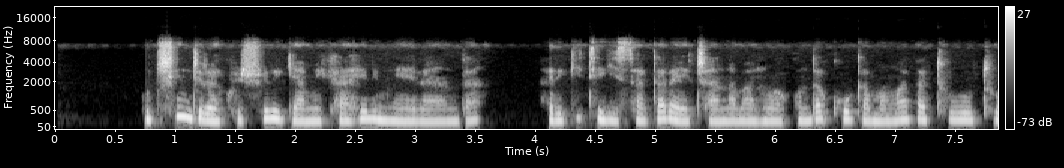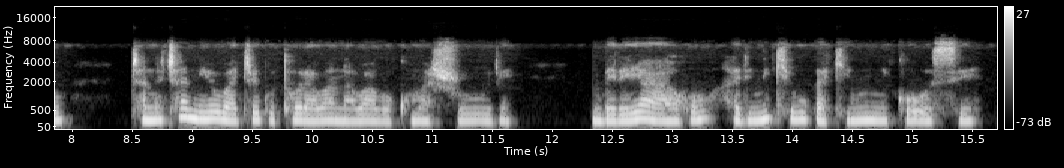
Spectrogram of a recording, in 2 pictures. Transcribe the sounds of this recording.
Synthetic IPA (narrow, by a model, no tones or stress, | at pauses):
ɡut͡ʃiːnd͡ʒiɾakwiːʃuːɾiɾɟaːmikʰahe̞ɾimŋe̞ːɾaːnda | haɾiɡitʰiɡisaɡaɾajet͡ʃaːnaβaːn̥huβakuːndakuuɡamamwaɡatʰutʰu | t͡ʃaːne̞t͡ʃaːnejo̞βad͡ʒe̞ɡutʰo̞ɾaβaːnaβaːβo̞kumaʃuːɾe | mbe̞ɾe̞jaːho̞haɾinikʰiβuɡakʰininiɡo̞ːse̞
